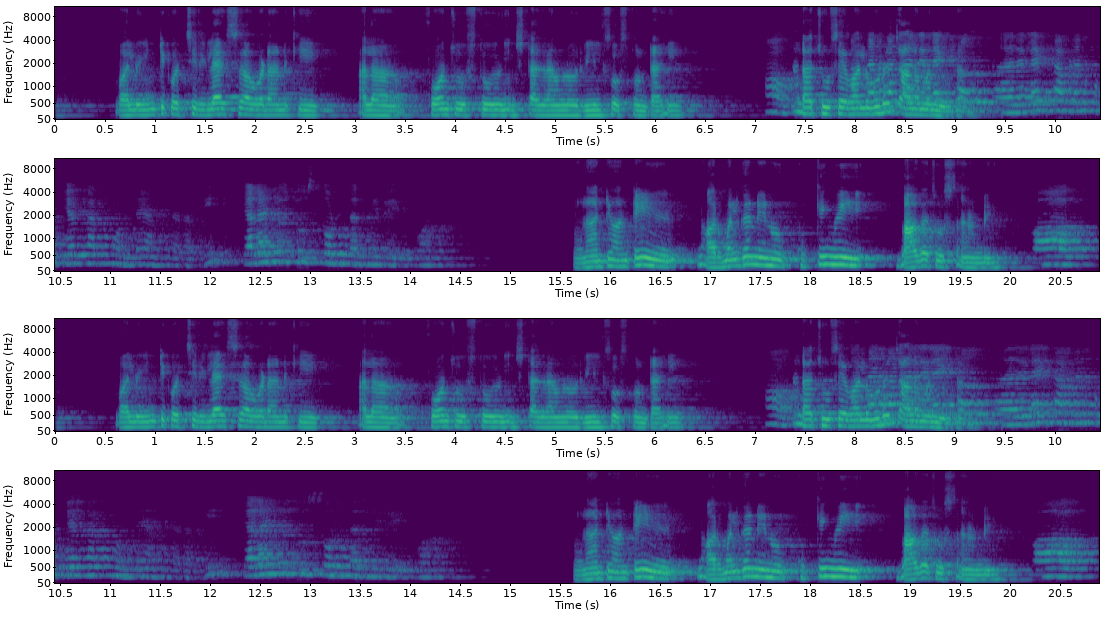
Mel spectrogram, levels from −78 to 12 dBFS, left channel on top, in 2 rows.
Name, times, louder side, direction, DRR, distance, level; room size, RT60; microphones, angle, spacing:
voice 1, 0.6-2.7 3.0-3.5 3.8-6.3 7.4-9.1 15.6-18.6 18.9-19.9, left 1 dB, 20° left, 9 dB, 1.0 m, -23 dB
voice 2, 7.1-7.4 7.9-12.1 12.3-14.3 20.2-20.6, left 1 dB, 50° left, 1 dB, 7.6 m, -36 dB
28.0 x 26.5 x 7.4 m, 1.2 s
head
